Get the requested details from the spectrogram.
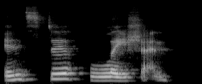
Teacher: to say these words correctly, we are going to stress syllable number three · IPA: /ˌɪnstəˈleɪʃən/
